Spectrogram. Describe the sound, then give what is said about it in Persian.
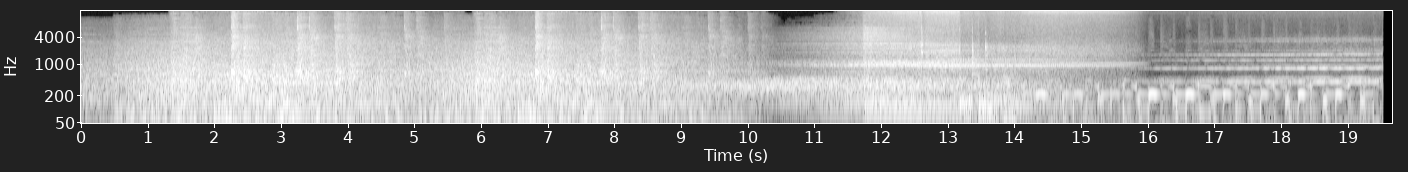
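A metro train rumbles along the rails with rhythmic clacking, loud and close, then the noise shifts to a steady tonal hum and whine as it slows, with no voices. “بخش متروهای دنیا رو با هم میشنویم”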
